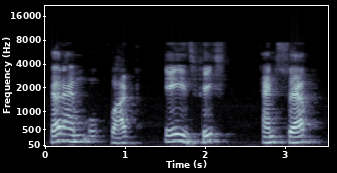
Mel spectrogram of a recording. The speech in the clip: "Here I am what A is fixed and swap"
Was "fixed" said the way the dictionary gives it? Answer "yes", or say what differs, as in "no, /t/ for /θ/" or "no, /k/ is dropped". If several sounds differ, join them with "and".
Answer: yes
